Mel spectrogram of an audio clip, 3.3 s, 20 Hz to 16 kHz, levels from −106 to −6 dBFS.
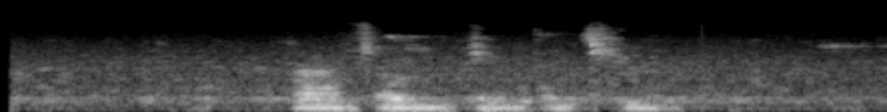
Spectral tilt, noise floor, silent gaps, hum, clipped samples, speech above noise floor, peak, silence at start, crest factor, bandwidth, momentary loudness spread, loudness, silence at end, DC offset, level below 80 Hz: -9 dB/octave; -59 dBFS; none; none; under 0.1%; 27 dB; -14 dBFS; 0.05 s; 22 dB; 6.2 kHz; 25 LU; -33 LUFS; 0.5 s; under 0.1%; -64 dBFS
